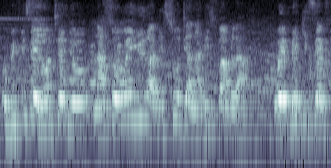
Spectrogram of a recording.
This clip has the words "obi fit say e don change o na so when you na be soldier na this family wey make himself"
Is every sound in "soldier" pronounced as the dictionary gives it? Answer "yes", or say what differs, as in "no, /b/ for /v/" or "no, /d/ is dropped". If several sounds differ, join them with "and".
no, /l/ is dropped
